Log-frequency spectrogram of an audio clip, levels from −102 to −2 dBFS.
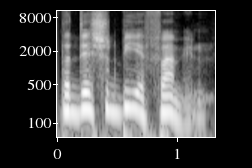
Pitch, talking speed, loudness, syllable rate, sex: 155 Hz, 275 wpm, -15 LUFS, 7.1 syllables/s, male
